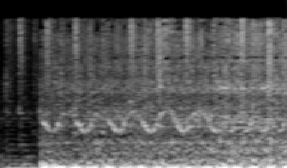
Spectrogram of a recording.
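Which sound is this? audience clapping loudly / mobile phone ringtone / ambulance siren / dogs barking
ambulance siren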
